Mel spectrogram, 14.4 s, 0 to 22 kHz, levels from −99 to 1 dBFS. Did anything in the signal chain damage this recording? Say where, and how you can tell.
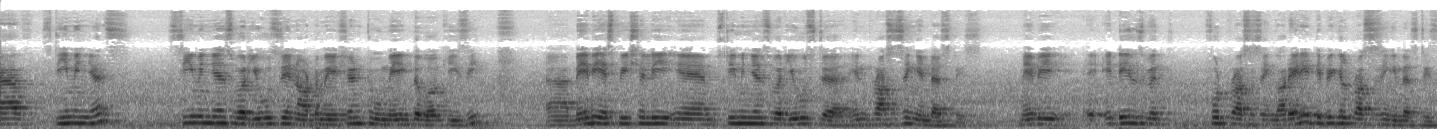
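Yes: compressed frames were skipped at the codec stage at 5.91 s. Roughly one 20 ms frame never plays, so the audio jumps ahead.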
